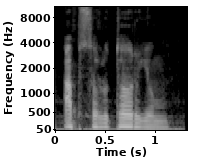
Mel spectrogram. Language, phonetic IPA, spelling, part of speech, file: Polish, [ˌapsɔluˈtɔrʲjũm], absolutorium, noun, Pl-absolutorium.ogg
